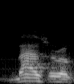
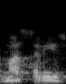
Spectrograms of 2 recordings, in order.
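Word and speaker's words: Masseria: These would be in the other group, the Mazara group. Well, you always have to call it Massari's group.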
